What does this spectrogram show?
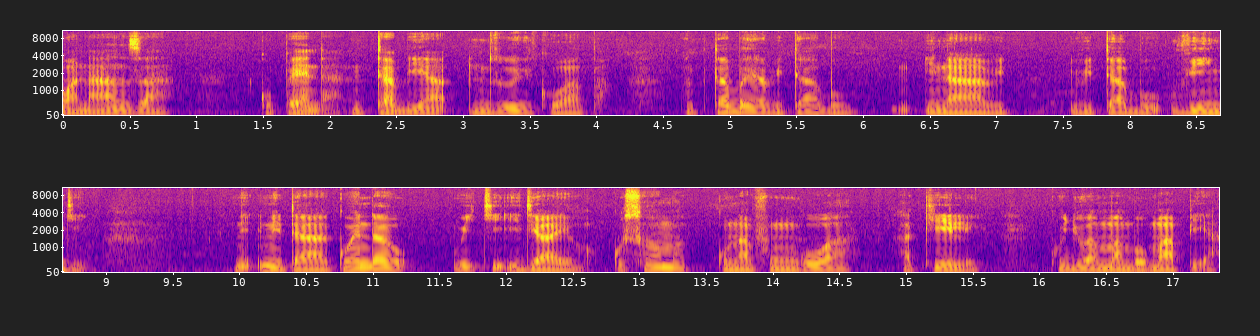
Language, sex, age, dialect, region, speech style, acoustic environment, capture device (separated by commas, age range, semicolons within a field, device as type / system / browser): Swahili, male, 18-24, Kenya - Nairobi Sheng-influenced, Kenya, happy, silence, desktop / Windows / Chrome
